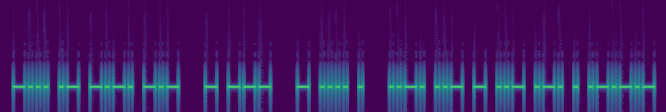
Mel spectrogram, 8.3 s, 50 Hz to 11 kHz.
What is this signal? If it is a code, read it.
Morse code, heard as a keyed tone, about 25 wpm, 700 Hz. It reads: BACK TO THE FUTURE.
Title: A Sound Of Thunder 25wpm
